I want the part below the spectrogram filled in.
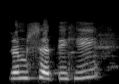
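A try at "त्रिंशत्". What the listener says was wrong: Trimshat is not Trimshatihi. Trimshat.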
